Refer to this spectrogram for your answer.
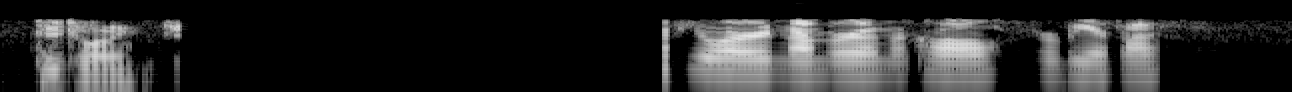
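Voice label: Raleigh Police Northeast District Dispatch, p25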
